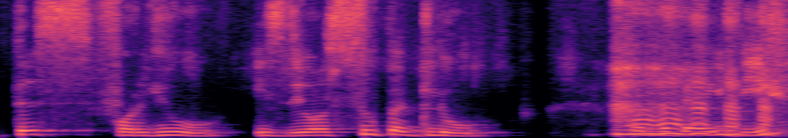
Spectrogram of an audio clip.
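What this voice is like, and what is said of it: Heavy Lebanese accent, broken English. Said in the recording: “he was speaking in broken English ... a doctor who speaks Lebanese and hardly speaks any English ... in a heavy accent”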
